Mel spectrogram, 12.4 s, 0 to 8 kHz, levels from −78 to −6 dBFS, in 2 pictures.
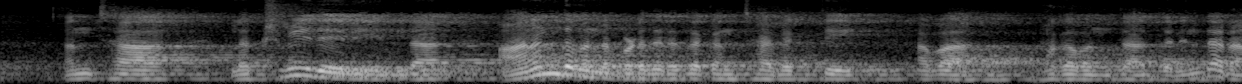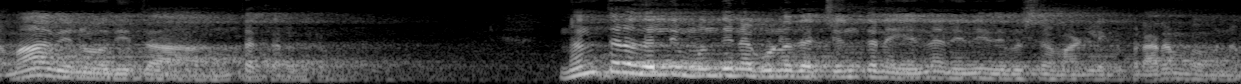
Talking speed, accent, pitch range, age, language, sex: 90 wpm, native, 130-210 Hz, 30-49, Kannada, male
